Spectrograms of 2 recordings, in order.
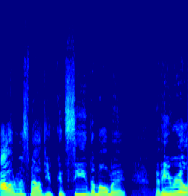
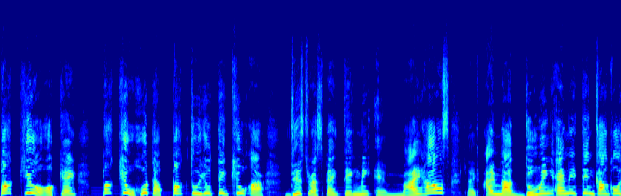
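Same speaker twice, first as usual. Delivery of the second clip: mock full-on loud, high-pitched yelling; 5 semitones higher, 5 dB louder than usual. Retelling mom scolding a brother she pulled off the couch: imitating mom yelling. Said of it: "and she's yelling".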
